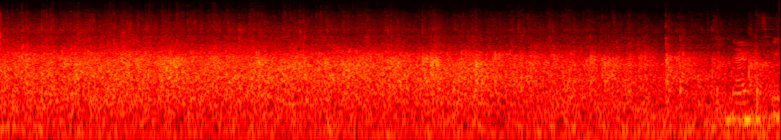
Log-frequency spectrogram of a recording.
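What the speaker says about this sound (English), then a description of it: "Let's give a round of applause for our debutantes." A crowd gives a sustained round of applause for debutantes at a Fire & Ice cotillion, a dense, even wash of many hands clapping throughout with no break.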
